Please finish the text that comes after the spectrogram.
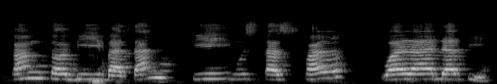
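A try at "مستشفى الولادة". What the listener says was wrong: Bukan waladah, yang betul wiladah, Bu.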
